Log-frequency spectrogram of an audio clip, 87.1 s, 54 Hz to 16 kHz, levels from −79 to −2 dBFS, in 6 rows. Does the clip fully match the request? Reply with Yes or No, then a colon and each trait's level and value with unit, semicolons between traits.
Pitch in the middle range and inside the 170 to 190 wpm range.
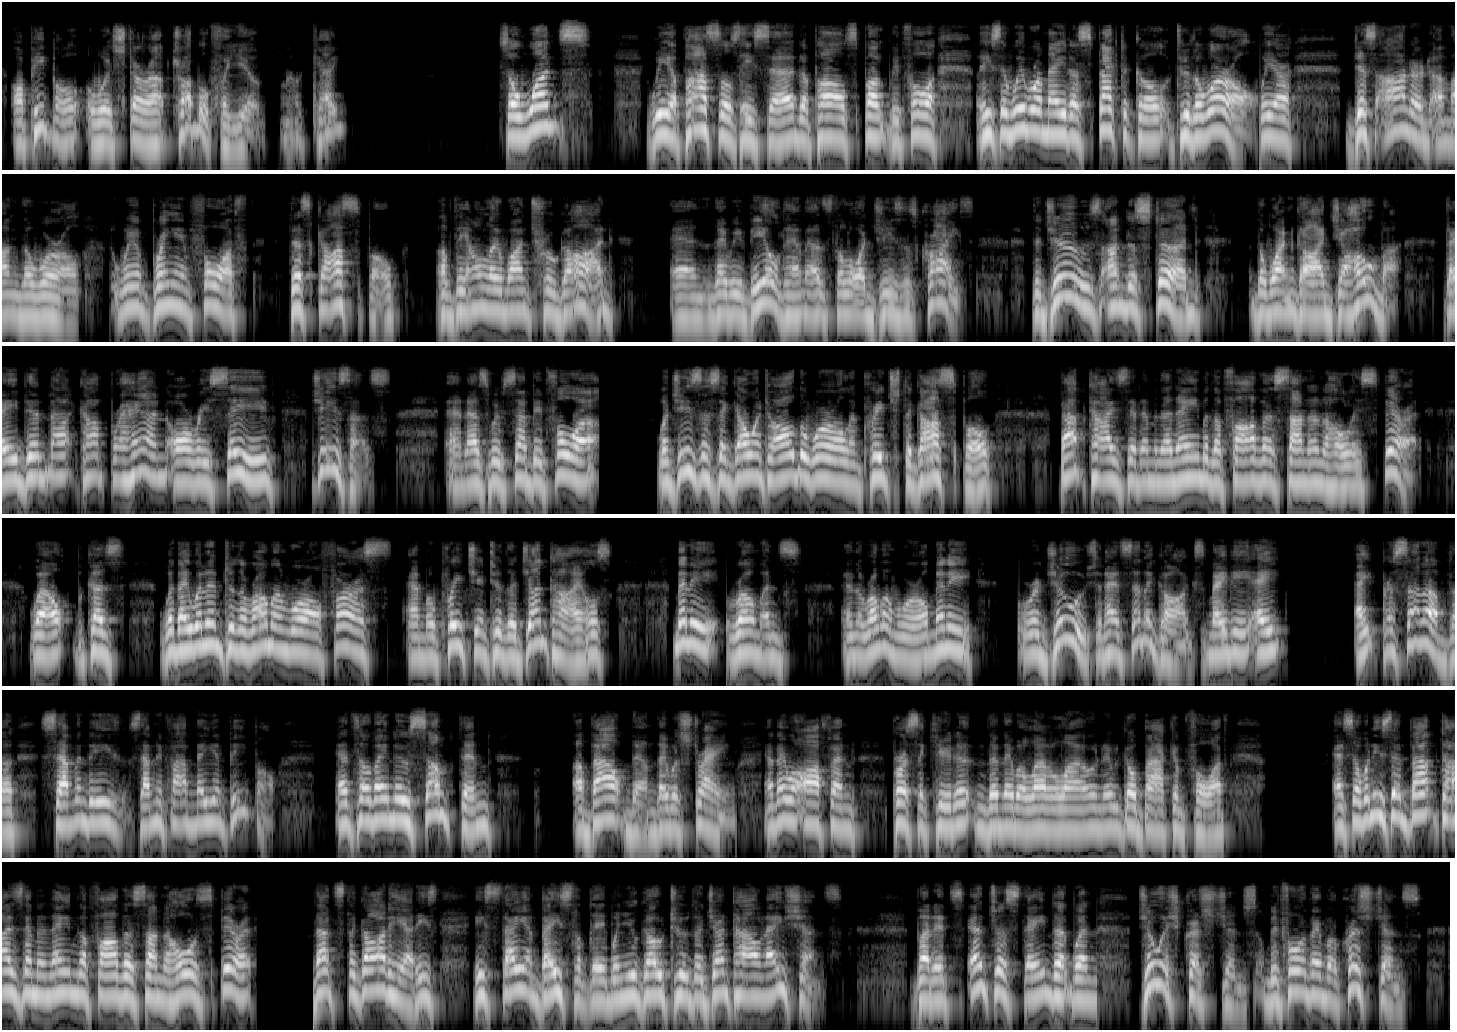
No: medium, 165 Hz; average, 140 wpm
